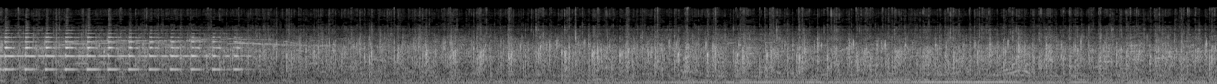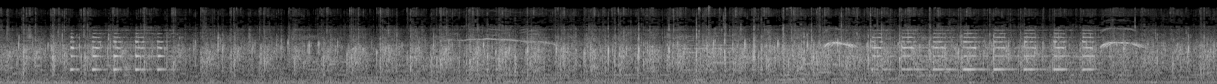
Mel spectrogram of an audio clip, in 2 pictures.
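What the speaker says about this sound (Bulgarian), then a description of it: "Моля вашите аплодисменти!" A crowd applauds at an award ceremony for the Sliven rally in 2012, a steady wash of clapping across the whole stretch with car horns honking in short bursts over it.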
